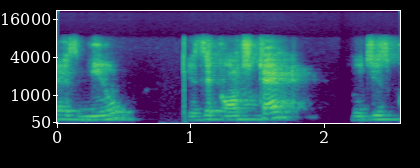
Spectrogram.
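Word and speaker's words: μ: So this mu is, this pronunciation is mu, is the constant which is called the viscosity.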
